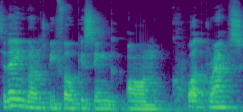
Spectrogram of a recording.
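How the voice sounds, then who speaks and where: Very slow delivery in a British accent, with lively intonation. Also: man. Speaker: phonics teacher. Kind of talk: phonics lesson for adult learners. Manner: slow, clear.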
